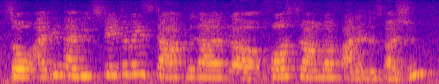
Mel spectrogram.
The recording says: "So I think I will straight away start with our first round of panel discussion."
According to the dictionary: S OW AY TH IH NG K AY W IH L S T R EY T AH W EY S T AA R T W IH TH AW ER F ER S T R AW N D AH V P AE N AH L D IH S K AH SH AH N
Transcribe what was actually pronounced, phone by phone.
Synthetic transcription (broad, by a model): S OW AY T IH NG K AY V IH L S T EY T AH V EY S T AA R T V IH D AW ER F ER S T R AW N D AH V P AE N AH L D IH S K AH SH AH N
